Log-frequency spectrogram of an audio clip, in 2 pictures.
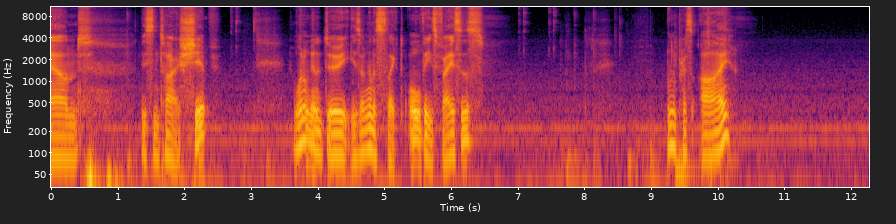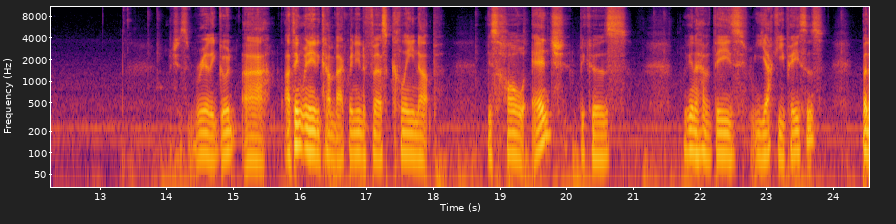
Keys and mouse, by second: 0.1 middle click, 0.3 middle click, 0.6 middle click, 0.8 middle click, 1.2 middle click, 7.9 middle click, 13.4 click, 13.7-19.1 middle drag.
